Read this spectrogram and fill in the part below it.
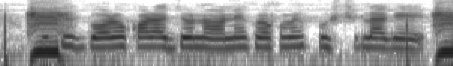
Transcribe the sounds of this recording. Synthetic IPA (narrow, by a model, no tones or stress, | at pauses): kot̪it̪̚bɔɾokɔɾaɾd͡ʑonːoɔnekɾɔkomeɾpuʃʈilaɡe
